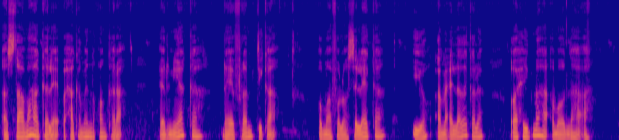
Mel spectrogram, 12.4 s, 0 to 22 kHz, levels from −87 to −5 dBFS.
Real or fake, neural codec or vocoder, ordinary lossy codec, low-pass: real; none; none; none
